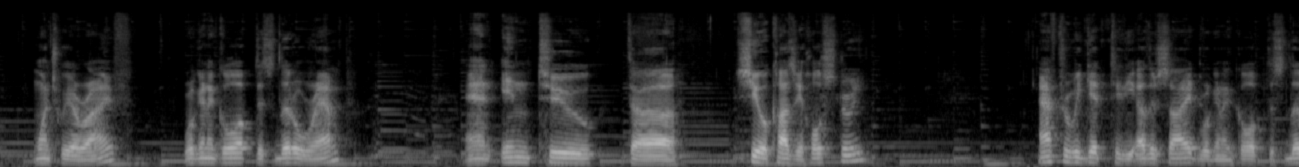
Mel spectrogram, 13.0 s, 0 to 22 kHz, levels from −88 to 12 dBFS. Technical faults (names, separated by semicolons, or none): none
